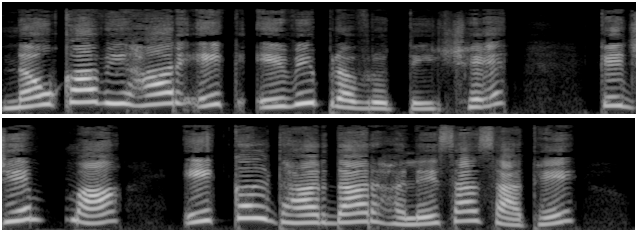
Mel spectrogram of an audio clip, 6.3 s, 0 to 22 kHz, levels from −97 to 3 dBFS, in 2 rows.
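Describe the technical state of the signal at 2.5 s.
At 2.5 s the speech drags and stutters, with five brief holds between 2.15 and 2.86 s. These are repeated stalls (stutter): late packets kept draining the jitter buffer, so the receiver stretched the last sound for 230 ms in total, the longest hold 100 ms.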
